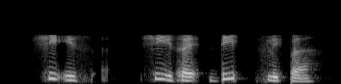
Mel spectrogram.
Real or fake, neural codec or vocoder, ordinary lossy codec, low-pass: fake; codec, 16 kHz in and 24 kHz out, 1 kbps, XY-Tokenizer; AAC, 16 kbps; 7.2 kHz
